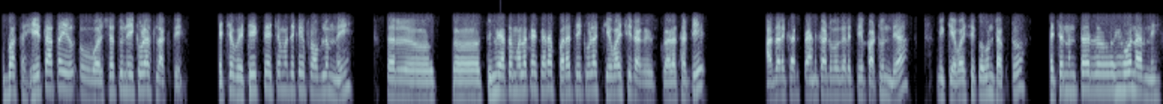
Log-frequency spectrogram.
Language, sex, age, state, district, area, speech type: Marathi, male, 45-60, Maharashtra, Akola, urban, conversation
